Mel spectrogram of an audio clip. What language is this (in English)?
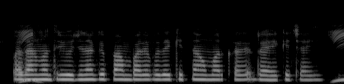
Bhojpuri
